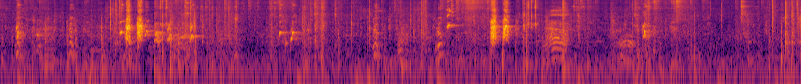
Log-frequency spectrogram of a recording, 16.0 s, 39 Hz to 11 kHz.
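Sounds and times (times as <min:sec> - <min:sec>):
puppy barking and yipping: 0:00.2 - 0:00.8, 0:02.3 - 0:04.1, 0:05.5 - 0:06.2, 0:08.9 - 0:10.4, 0:12.8 - 0:13.1.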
